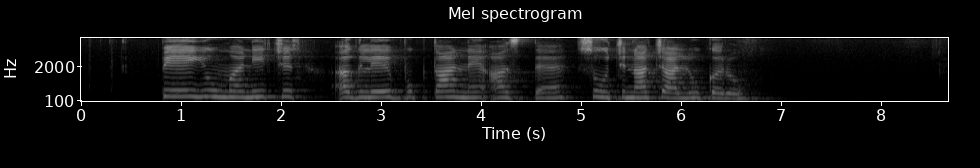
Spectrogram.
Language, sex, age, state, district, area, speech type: Dogri, female, 18-30, Jammu and Kashmir, Reasi, rural, read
